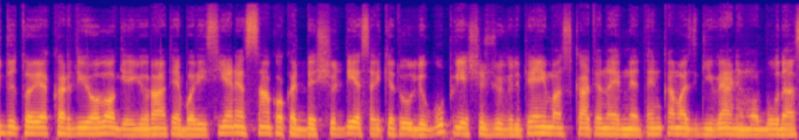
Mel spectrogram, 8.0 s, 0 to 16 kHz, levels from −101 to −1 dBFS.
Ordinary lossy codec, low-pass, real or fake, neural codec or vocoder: AAC, 96 kbps; 14.4 kHz; fake; codec, 44.1 kHz, 2.6 kbps, DAC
